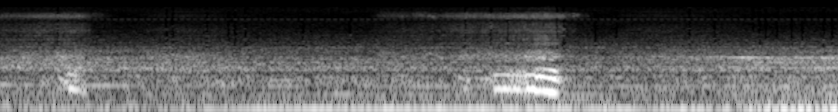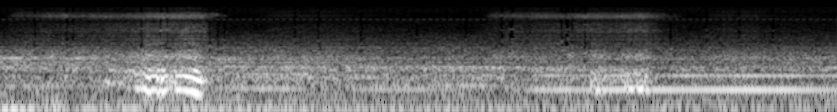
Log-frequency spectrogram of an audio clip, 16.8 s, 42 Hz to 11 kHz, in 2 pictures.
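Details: Adult woman (a mother) asleep with lights on, described as deep REM sleep: slow, deep breathing, about 12 a minute, with a soft snore and lip-fluttering puff on each exhalation; snoring.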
